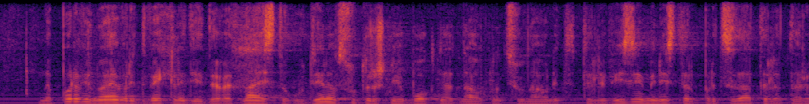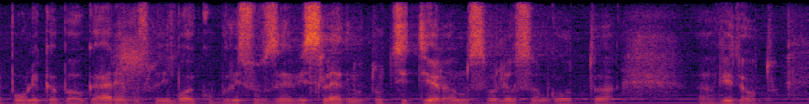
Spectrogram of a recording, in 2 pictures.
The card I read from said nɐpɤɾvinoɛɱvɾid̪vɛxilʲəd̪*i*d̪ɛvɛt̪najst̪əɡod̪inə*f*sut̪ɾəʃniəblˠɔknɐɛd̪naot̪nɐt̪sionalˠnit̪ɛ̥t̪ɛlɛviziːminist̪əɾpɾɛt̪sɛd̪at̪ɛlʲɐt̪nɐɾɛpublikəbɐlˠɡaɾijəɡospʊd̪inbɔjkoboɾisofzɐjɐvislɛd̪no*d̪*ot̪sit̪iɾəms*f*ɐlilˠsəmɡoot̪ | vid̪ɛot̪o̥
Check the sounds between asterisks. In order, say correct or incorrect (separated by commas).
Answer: incorrect, correct, incorrect, incorrect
